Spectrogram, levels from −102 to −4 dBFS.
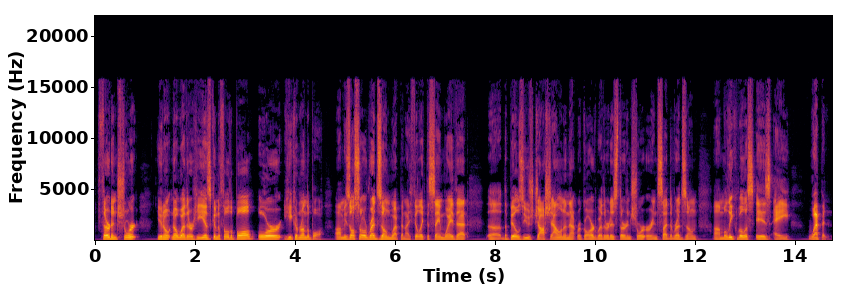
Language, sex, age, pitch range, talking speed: English, male, 30-49, 120-155 Hz, 245 wpm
